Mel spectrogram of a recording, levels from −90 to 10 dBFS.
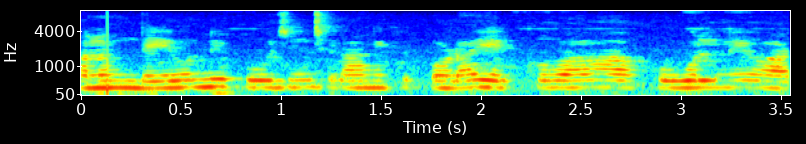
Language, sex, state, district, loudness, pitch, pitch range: Telugu, female, Andhra Pradesh, Krishna, -15 LUFS, 210 Hz, 205-215 Hz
